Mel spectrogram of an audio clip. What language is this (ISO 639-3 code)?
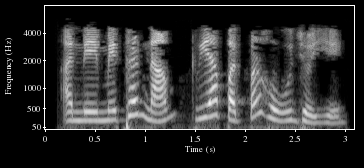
guj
